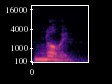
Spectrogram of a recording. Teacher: Si nosotros, por ejemplo, pronunciamos Nobel, estamos haciendo que la sílaba tónica esté en no, ¿cierto? Y mientras que Bel hacemos que sea la átona, Nobel.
